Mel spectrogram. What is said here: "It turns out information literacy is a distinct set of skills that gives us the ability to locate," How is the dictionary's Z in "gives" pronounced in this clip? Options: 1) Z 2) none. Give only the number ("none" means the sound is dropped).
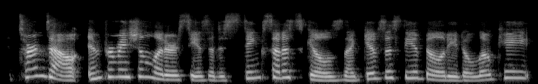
1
